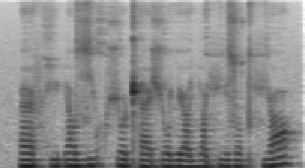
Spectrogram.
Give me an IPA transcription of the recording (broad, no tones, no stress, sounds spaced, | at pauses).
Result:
æ f x i ʔ i lˠ zʲ o x ʃ o ʈʰ æ ʃ o lʲ ɒ ʎ ɒ fʲ e z o t fʲ ɒ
